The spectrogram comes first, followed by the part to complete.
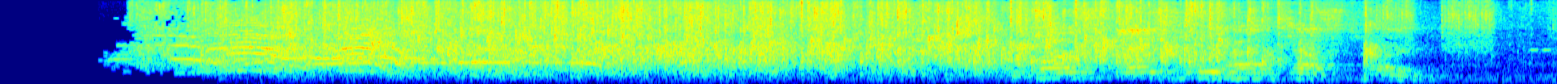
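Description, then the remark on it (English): A rally crowd breaks into loud, dense applause and cheering that holds steady for several seconds, with excited voices shouting through the clapping before it tapers off at the end. “Here's an audio postcard from the rally”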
